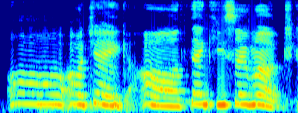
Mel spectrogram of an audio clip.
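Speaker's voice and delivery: high, teary thanks with a catch in the voice; overwhelmed by a gift, close to tears; tearful thanks; choked up. Real, not acted. Donation from Jake, moved.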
